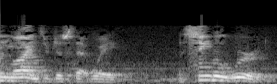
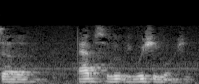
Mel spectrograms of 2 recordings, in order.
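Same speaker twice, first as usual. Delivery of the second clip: ordinary talk, nothing marked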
